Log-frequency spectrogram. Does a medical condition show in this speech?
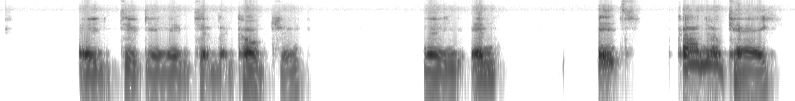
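Yes: speech impediment; pretty good speaker when comfortable.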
